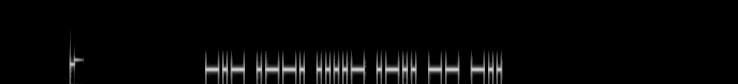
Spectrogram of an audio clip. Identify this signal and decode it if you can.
Morse code, heard as a keyed tone, about 28 wpm, 700 Hz. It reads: KP4LMD
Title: USA Call Signs 28wpm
